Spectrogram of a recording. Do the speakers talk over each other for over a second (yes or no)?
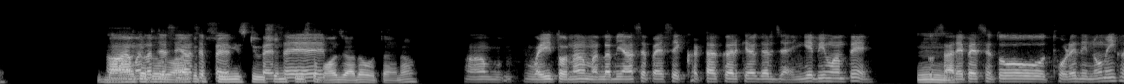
yes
